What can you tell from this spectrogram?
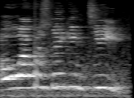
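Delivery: a sudden high-pitched "oh" of remembering; sudden realisation. Real, not acted. Streamer suddenly remembers her tea, pitched high in surprise. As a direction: pitch jumps high as it comes back to her.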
